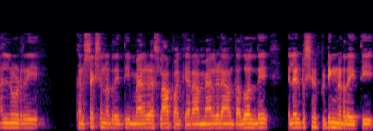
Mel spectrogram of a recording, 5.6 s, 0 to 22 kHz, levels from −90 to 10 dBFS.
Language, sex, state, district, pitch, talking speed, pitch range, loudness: Kannada, male, Karnataka, Dharwad, 120 Hz, 140 wpm, 115-130 Hz, -18 LUFS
